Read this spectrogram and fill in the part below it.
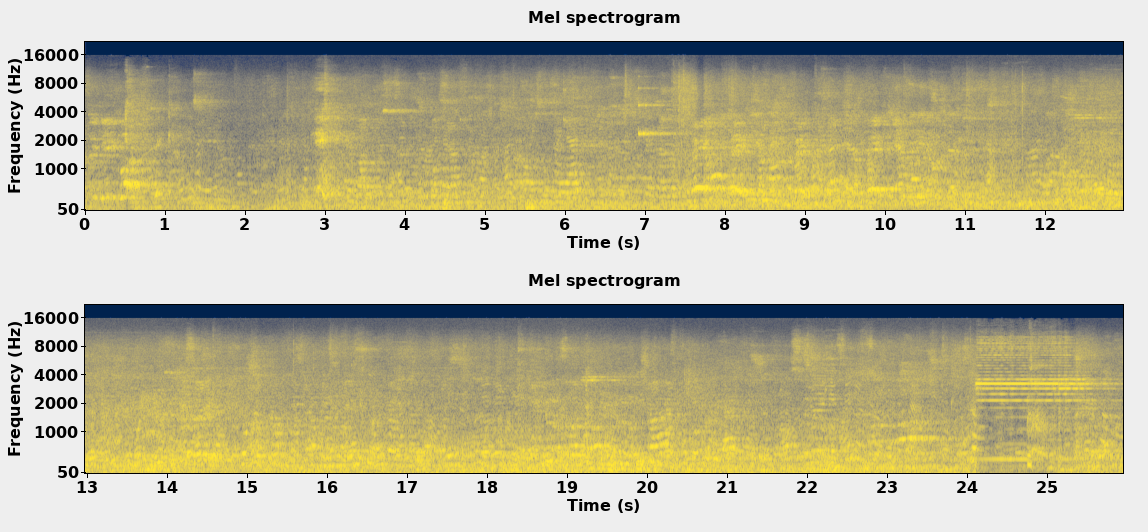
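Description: A small crowd murmurs in a large echoing hall.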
